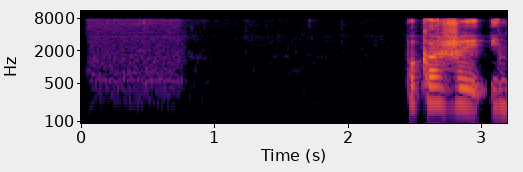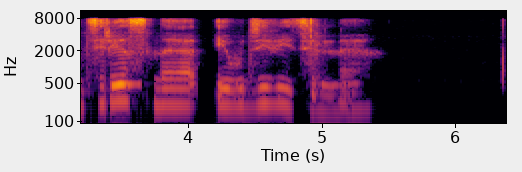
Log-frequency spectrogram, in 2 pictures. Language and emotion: Russian, neutral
